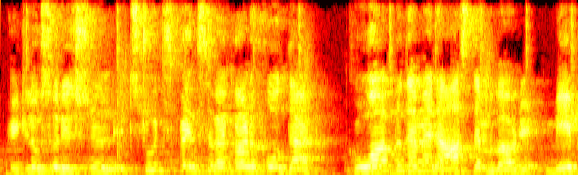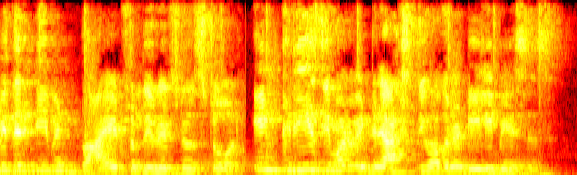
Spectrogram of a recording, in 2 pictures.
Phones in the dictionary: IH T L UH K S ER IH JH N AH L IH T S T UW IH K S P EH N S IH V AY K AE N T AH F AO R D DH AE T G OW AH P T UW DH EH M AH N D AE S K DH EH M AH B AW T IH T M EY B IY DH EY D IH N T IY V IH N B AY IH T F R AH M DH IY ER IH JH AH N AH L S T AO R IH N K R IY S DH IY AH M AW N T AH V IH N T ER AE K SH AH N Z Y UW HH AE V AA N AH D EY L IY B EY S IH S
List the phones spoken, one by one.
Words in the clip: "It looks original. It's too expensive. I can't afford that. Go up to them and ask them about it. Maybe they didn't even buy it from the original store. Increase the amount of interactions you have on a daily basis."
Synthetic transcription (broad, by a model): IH T L UH K S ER IH JH N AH L IH T S T UW IH K S P EH N S IH V AY K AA N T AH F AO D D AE T G OW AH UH T UW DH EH M AH N D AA S K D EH M AH B AW T IH T M EY B IY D EY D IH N IY V IH N B AY IH T F R AH M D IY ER IH JH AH N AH L S T AO R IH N K R IY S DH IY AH M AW T AH V IH N T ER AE K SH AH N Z Y UW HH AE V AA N AH D EY L IY B EY S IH S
